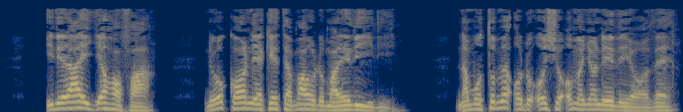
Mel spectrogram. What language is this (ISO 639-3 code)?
kik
